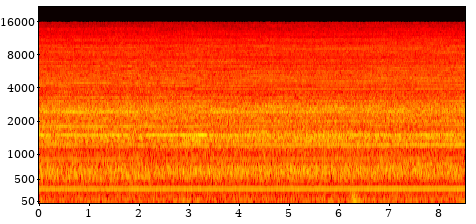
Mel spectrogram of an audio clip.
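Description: Steady, loud whirring blow of a heat or hair dryer drying white paint on a chalk-paint craft project, with an unbroken, even hum and airy hiss throughout and no talking.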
